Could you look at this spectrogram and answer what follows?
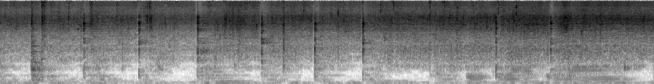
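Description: Food fries in cooking oil in a pan, a continuous close hiss of sizzling broken by sharp pops and clinks of a utensil stirring, with a faint hum underneath.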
